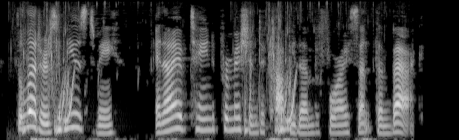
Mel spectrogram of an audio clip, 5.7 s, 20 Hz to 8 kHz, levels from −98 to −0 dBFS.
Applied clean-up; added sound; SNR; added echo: classical method spectral subtraction.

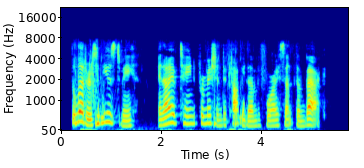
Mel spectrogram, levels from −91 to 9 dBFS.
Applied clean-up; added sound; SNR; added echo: neural mask model DeepFilterNet 3.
